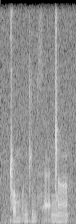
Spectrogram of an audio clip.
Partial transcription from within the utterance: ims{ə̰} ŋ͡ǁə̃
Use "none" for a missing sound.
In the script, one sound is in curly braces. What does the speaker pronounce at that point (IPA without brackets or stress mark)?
æ̰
